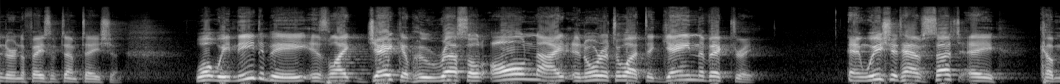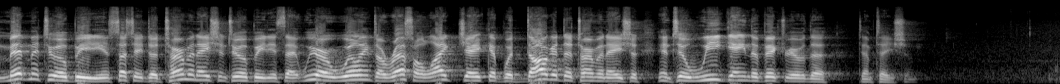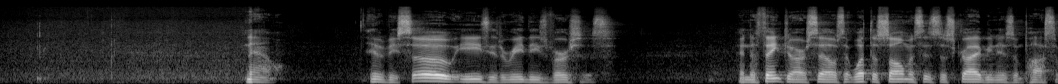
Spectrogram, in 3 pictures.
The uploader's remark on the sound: preached this sermon on Sunday, August 1, 2021 from the pulpit of Grace Community Church in Berea, KY.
